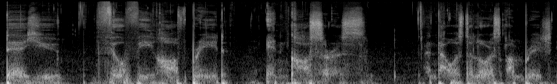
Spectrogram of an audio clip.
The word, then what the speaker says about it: Incarcerous: really good scene the next spell is incarcerous pronunciation incarcerous this is our second Jinx spell I believe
